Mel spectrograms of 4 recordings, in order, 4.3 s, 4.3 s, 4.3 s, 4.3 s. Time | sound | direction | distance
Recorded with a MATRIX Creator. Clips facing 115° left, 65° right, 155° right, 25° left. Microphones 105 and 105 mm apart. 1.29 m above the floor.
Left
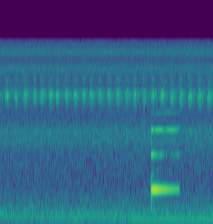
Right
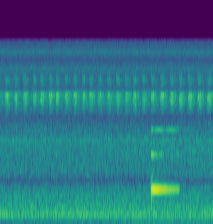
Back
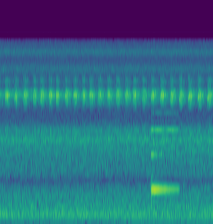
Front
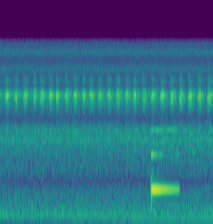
0.0 | an insect | 90° right | ?
3.0 | a piano | 25° right | ?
